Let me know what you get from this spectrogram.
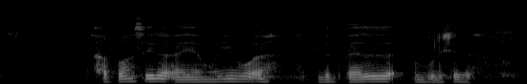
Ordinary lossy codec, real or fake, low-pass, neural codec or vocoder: none; real; 19.8 kHz; none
